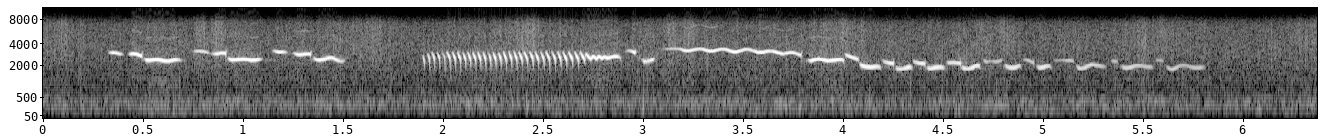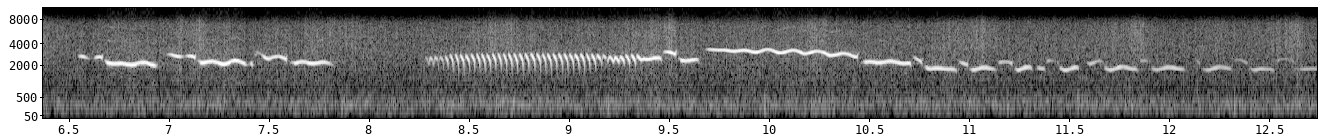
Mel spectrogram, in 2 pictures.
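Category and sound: bird, song sparrow song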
